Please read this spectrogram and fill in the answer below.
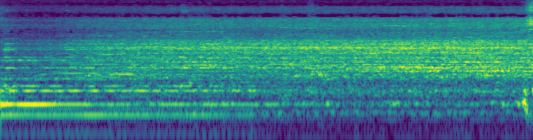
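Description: End of a song on guitar: a held chord rings for about four seconds and fades out, leaving a steady hiss.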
